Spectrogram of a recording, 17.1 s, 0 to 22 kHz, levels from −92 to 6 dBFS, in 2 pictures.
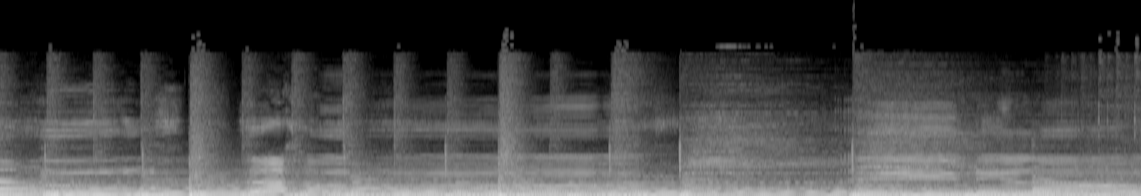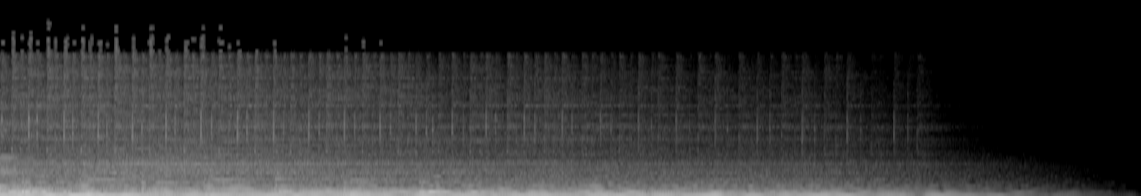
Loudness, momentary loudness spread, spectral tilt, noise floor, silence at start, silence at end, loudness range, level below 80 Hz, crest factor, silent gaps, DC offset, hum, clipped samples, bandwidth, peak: -20 LUFS; 13 LU; -6.5 dB/octave; -66 dBFS; 0 s; 1.25 s; 14 LU; -28 dBFS; 18 dB; none; under 0.1%; none; under 0.1%; 17 kHz; -2 dBFS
